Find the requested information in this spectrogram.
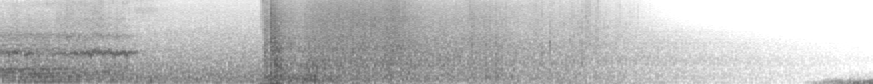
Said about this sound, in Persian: بعد از مکس کوتاهی دنده را جا کرد و پایش را روی پدال فشرد و ماشین روی نوار چوبی اسکله به حرکت درآمده و در انتهای پل داخل دریا افتاد.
